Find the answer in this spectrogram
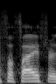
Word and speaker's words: Pfeiffer: Michelle Pfeiffer, that's how you pronounce it.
